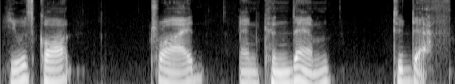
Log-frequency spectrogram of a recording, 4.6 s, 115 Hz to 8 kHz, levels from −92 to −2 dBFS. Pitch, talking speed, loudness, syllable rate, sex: 115 Hz, 105 wpm, -17 LUFS, 3.7 syllables/s, male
